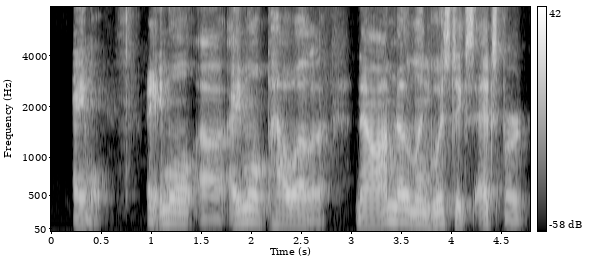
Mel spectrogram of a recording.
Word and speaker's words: Powella: How you pronounce it still, Powell? Powella. Yeah, it's Powella.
